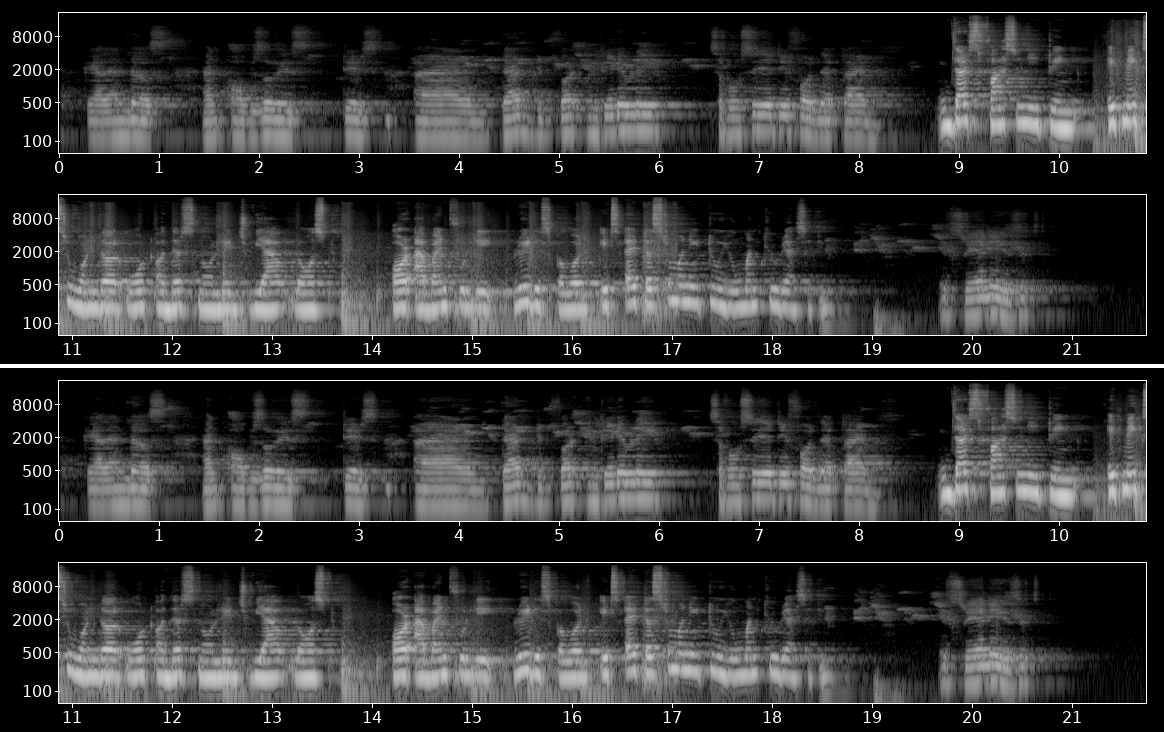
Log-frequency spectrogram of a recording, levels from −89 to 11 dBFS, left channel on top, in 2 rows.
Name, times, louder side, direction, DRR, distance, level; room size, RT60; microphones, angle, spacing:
voice 1, 0.2-2.6 2.8-8.2 18.5-20.6, right 2 dB, 25° right, 8 dB, 0.8 m, -32 dB
voice 2, 8.8-10.2 10.5-13.5 14.2-18.6, equal, 5° left, 10 dB, 1.4 m, -19 dB
sound 1, 10.3-17.1, left 2 dB, 35° left, 0.8 m, -36 dB
29.5 x 25.5 x 6.1 m, 1.1 s
head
